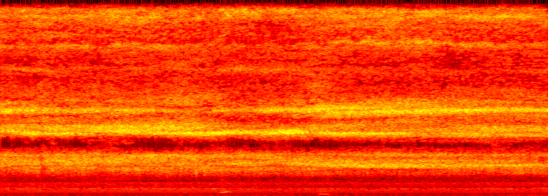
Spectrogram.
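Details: Nebulizer running continuously during asthma treatment of a twin boy: steady high-pitched hiss and motor hum.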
